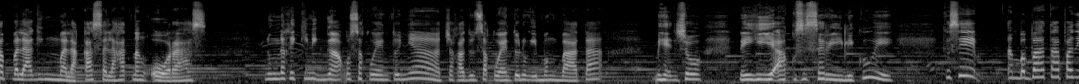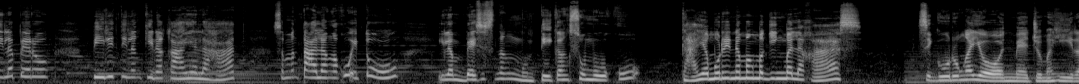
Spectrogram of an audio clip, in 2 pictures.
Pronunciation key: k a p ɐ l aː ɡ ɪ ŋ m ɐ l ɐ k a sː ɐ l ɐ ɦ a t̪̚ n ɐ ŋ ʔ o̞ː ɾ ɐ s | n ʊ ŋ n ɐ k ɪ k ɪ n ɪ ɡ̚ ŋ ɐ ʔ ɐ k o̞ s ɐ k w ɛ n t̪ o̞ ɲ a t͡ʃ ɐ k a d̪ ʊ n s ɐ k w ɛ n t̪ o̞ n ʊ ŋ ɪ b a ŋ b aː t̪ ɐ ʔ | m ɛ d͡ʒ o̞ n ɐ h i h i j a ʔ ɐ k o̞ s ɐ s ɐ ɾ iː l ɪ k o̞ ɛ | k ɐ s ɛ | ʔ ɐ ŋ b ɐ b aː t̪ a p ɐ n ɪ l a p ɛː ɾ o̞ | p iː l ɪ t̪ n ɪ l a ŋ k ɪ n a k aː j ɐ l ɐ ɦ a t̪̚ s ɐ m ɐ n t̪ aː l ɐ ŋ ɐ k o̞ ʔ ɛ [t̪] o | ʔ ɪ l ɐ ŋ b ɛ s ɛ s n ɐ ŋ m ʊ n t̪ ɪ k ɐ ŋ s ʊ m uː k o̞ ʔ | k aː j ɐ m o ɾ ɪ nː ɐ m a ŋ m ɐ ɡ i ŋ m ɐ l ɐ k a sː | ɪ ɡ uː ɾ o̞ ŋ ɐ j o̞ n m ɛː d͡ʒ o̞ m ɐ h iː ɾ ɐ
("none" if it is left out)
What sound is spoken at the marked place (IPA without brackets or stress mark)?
t̪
